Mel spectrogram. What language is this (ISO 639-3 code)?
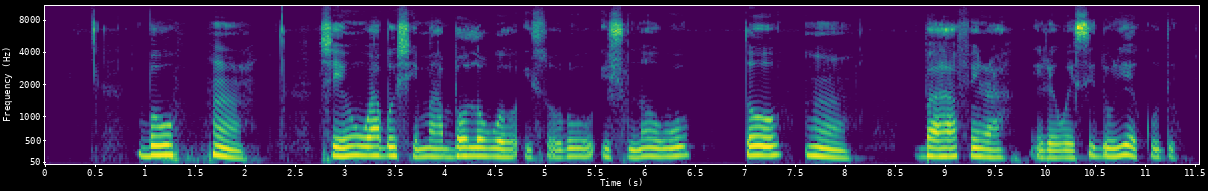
yor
